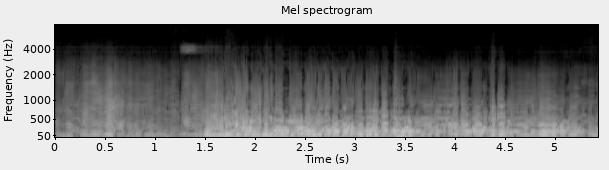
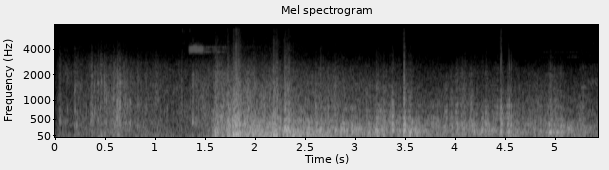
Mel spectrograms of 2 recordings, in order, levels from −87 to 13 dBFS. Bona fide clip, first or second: second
